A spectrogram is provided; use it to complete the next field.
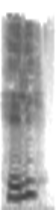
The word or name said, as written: hellige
